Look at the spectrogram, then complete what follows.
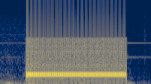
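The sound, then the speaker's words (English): A single steady telephone ringback tone of an unanswered call sounds for about two seconds, loud as if heard through a handset, then cuts off into silence. No voices are present. “Wouldn't it go to voicemail eventually?”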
